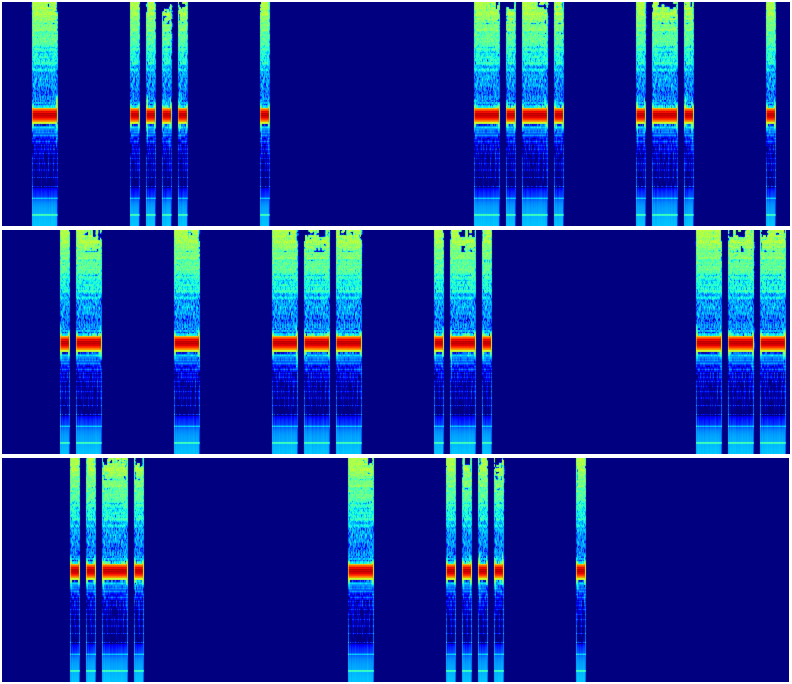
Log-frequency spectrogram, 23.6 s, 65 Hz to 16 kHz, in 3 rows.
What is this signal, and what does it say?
Morse code, heard as a keyed tone, about 15 wpm, spaced as for 8 wpm, 1000 Hz. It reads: THE CREATOR OF THE
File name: qotdfiles / 8wpm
